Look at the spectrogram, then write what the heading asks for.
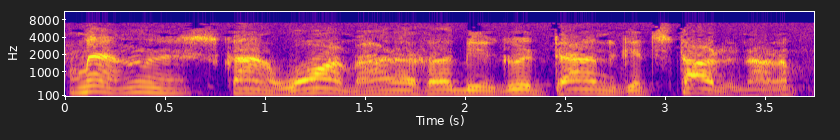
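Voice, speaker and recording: A man's voice: on the high side, animated, moderate pace, fairly bright tone. An actor playing an easygoing, deferential handyman with folksy, hesitant speech in an old-time radio mystery. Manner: casual, folksy, hesitant phrasing. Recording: muffled noisy old radio broadcast.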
